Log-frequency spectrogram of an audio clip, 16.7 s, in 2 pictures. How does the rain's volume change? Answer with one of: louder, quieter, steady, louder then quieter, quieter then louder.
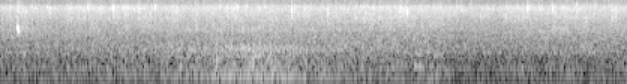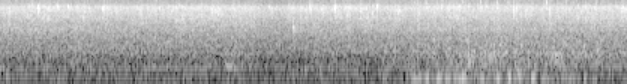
steady.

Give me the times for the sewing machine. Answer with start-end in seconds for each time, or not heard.
0.1-6.0, 13.3-16.6.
